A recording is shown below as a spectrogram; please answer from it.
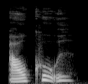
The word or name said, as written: afkode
